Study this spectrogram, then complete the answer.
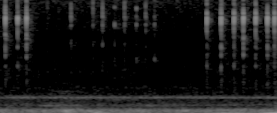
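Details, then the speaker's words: Computer mouse button clicked for comparison: light, soft clicks with little snap and almost no resistance, unlike the good button. The microswitch is worn, and the fix is to desolder it and replace it. "all right so i don't know if you can hear but this one is clicking good and has some resistance but this one you can barely hear it and has almost no resistance when clicking"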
